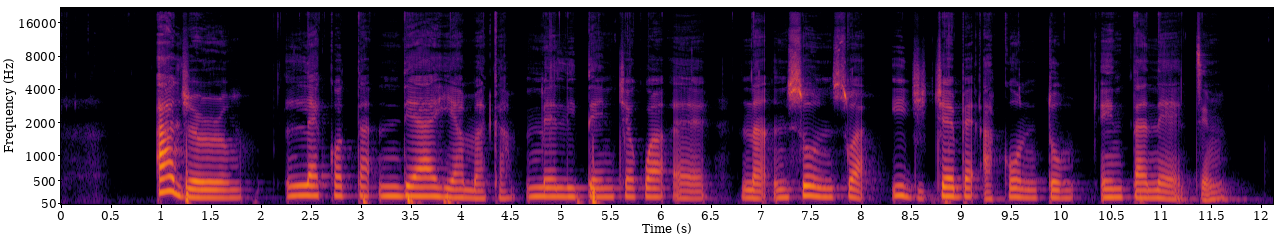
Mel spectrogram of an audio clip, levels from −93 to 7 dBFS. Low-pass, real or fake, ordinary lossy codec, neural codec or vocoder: none; real; none; none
